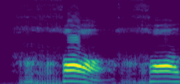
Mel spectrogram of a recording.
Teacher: gargling sound from the top of the throat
